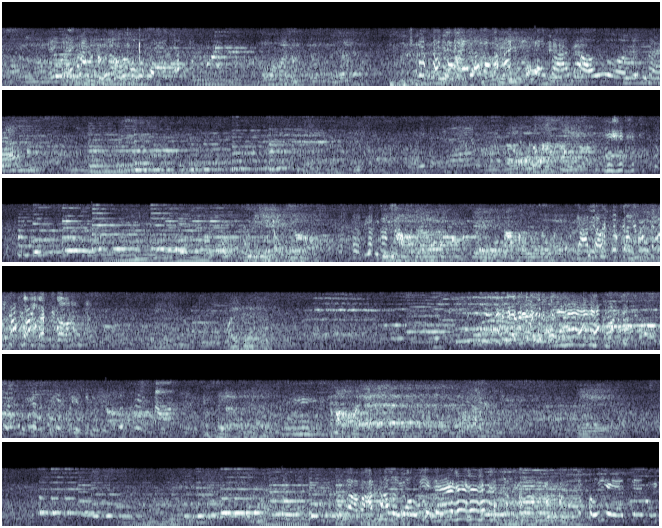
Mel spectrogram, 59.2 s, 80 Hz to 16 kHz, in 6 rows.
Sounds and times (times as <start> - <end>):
Musical instrument: 0.7 - 4.6, 6.2 - 15.6, 19.9 - 40.2, 49.9 - 59.2.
